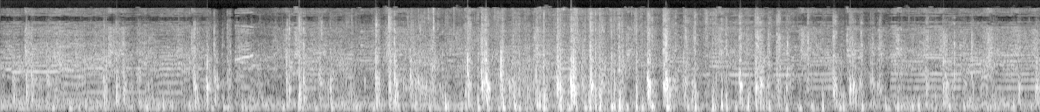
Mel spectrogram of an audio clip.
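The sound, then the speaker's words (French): Horses gallop with a fast, steady clip-clop of hooves on hard ground as knights with lances charge at each other in a jousting final, the pounding growing louder toward the middle, then easing slightly. “Les chevaux s'élancent.”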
